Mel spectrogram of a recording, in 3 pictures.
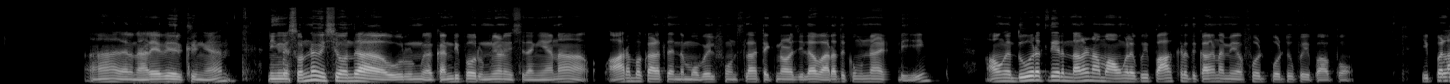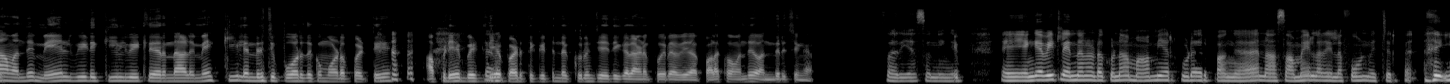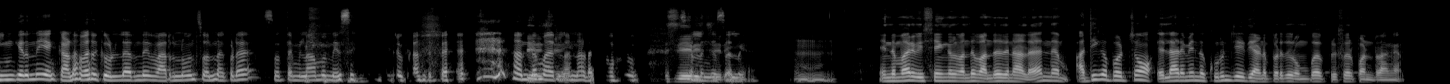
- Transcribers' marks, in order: other noise; other background noise; in English: "எஃபோர்ட்"; chuckle; laughing while speaking: "இங்கேருந்து என் கணவருக்கு உள்ள இருந்து … மெசேஜ் பண்ணிட்டு உட்காந்துப்பேன்"; laugh; in English: "பிரிஃபர்"
- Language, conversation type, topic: Tamil, podcast, ஆன்லைனில் தவறாகப் புரிந்துகொள்ளப்பட்டால் நீங்கள் என்ன செய்வீர்கள்?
